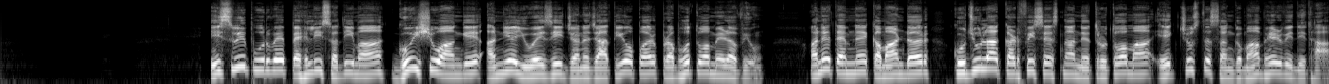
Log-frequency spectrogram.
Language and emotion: Gujarati, neutral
